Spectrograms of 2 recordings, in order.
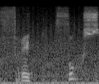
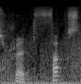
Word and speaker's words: Fred Fucks: für die schee zu Fred Fuchs sagen aber der N spricht das Fred Fax aus er istens wegen der englischen pronounciation und zweitens weil der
